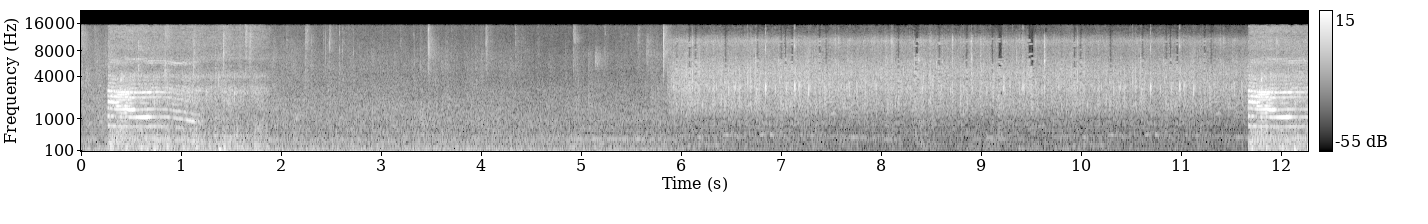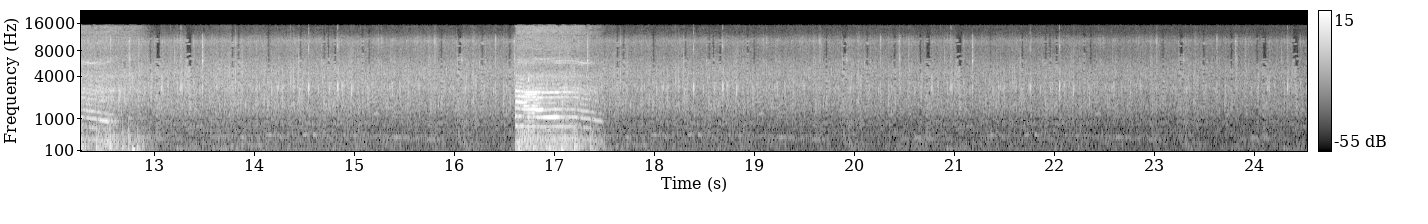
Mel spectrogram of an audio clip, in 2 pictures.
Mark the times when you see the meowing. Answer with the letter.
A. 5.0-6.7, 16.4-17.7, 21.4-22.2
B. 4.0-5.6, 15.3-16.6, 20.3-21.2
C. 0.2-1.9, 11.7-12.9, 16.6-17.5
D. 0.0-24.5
C.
